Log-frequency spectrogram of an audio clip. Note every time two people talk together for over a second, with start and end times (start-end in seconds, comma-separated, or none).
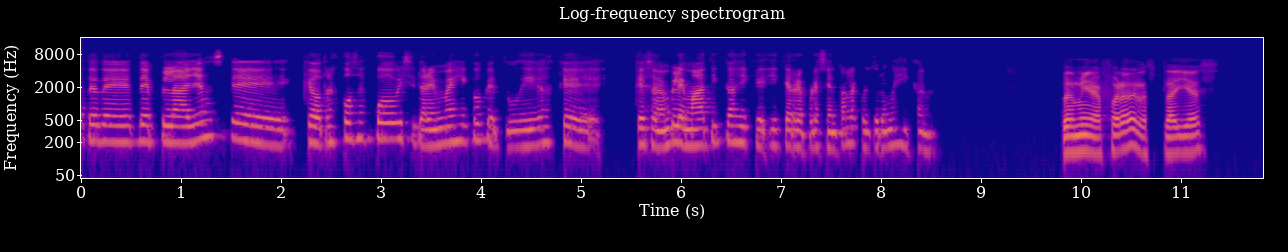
none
